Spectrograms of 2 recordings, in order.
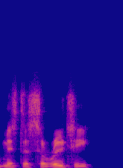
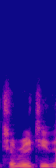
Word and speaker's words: Cerruti: And he told me last night that even though his dad is called Mr. Cerruti at his school, he wants now to be pronounced Cheruti, like the Italian way. So we're going with Cheruti this season.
